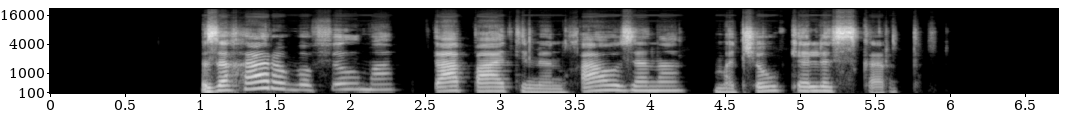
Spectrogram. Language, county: Lithuanian, Šiauliai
